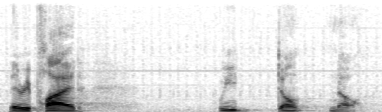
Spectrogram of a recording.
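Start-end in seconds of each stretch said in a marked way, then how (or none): 2.2-3.6 put-on mutter through gritted teeth, quieter, lower. Picturing people coming back to Jesus and replying, mock mumbling through gritted teeth. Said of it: "through gritted teeth and mumbling under their breath".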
